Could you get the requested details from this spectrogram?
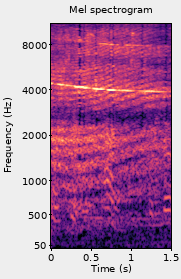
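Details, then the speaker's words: HSD 90mm Viper Jet RC model upgraded to a HeadJet fan on 8S, in flight drawing about 30–38 A at about 29 V: smooth, even high-pitched fan whine with steady airflow, no roughness; healthy electric ducted fan. "nice sound to it1 m uh the head Jet fan not quite as nice a sound as CS 12s and 10 blades but it's very good and far more efficient"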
